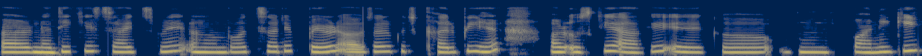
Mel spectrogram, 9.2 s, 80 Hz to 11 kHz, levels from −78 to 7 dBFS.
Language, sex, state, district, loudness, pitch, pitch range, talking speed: Hindi, female, Chhattisgarh, Bastar, -17 LUFS, 255 Hz, 245-280 Hz, 150 wpm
